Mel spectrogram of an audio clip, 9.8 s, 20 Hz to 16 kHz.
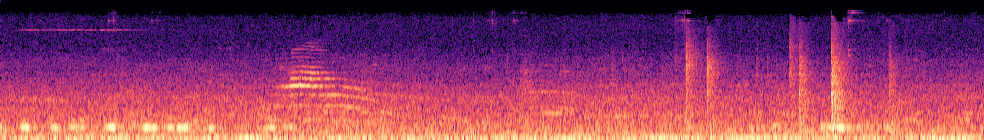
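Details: Playful Birman kittens from a litter born in July 2010 give one high, harmonic-rich meow near the three-second mark, bending slightly downward, over a steady low room hum with sharp tapping knocks later on.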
